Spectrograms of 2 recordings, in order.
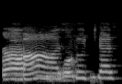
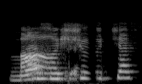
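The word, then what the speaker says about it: मा शुचः: Now ma suchas, it is not sucha. It is shu. Shabri wala sha. Talavya sha. Ma shuchas sampadan.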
